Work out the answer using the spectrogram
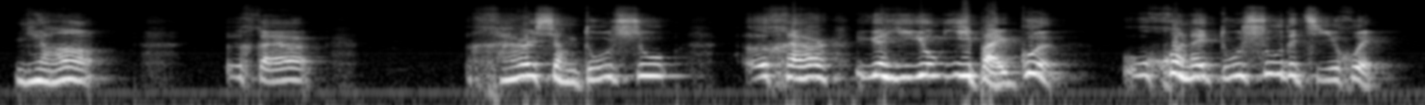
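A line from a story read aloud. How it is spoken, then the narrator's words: Wailing, crying. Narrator (Chinese): 常福大哭着说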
